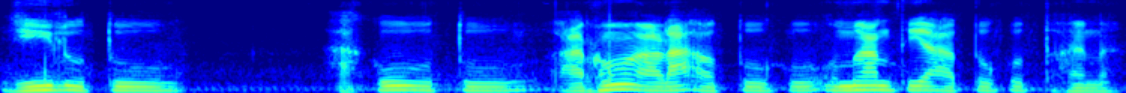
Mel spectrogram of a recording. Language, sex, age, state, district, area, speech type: Santali, male, 30-45, West Bengal, Paschim Bardhaman, rural, spontaneous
